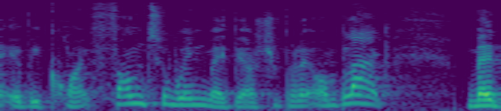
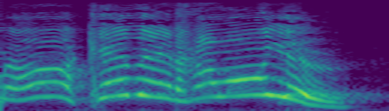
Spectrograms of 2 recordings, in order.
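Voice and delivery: shrill, booming, very loud, high, drawn-out scream; 11 dB louder than usual. Retelling greeting Kevin and his wife in the car park: retelling own scream. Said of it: "and I just scream".

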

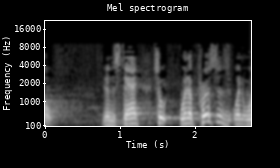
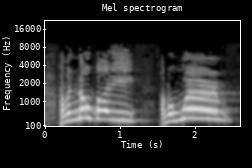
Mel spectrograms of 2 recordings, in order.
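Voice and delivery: put-on very slow, very high scream, "worm" stretched out; 10 semitones higher than usual. Retelling a joke about a man in shul: imitating someone screaming. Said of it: "he sees this guy screaming".

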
